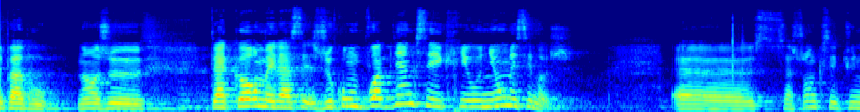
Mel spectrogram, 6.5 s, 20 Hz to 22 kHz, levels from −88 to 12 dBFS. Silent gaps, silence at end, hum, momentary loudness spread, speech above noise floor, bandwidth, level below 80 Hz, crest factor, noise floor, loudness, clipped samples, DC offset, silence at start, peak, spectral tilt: none; 0 s; none; 16 LU; 32 dB; 16.5 kHz; -66 dBFS; 18 dB; -61 dBFS; -30 LUFS; under 0.1%; under 0.1%; 0 s; -12 dBFS; -5.5 dB/octave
